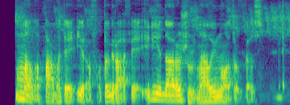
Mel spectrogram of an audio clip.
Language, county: Lithuanian, Kaunas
